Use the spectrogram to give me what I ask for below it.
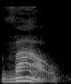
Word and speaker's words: vowel: Having said that, there are several other words in English that are spelt and pronounced similarly to vowel. For example, trowel, towel, and bow. So you may find it helpful to think of the letters O-W-E-L as representing the sound owl.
